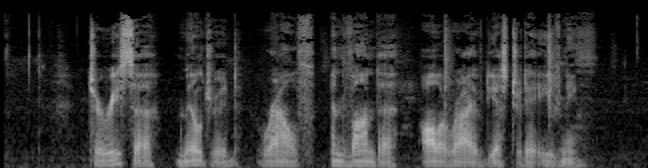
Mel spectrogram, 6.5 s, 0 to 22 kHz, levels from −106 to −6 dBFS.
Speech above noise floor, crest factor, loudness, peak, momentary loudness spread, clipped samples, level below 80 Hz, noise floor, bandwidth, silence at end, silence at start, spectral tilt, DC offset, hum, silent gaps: 28 dB; 24 dB; -40 LUFS; -18 dBFS; 18 LU; under 0.1%; -66 dBFS; -70 dBFS; 16 kHz; 0.55 s; 0.05 s; -2 dB/octave; under 0.1%; none; none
